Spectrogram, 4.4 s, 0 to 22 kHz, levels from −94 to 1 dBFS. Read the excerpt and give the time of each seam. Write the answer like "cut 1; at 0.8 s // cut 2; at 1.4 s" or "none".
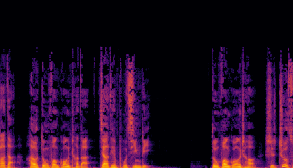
none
